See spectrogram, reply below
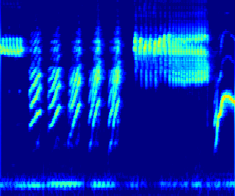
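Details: Asian pied starling singing nonstop as a lure to set other birds singing: a clear descending whistle, then five rapid rising chirped phrases, a sustained buzzy trill and a final arched whistle, over a faint low hum.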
